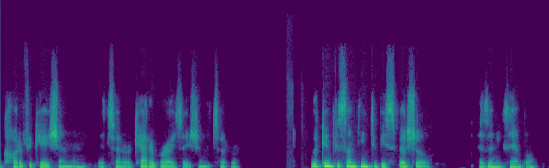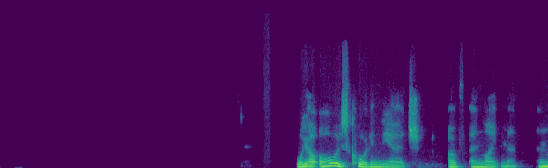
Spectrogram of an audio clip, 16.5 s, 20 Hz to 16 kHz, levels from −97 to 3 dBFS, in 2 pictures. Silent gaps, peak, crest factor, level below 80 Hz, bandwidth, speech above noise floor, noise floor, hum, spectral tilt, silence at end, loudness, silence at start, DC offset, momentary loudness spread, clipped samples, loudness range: 3.79-4.29 s, 6.77-6.88 s, 6.98-7.06 s, 8.25-8.45 s, 8.56-9.36 s, 9.42-11.76 s, 12.34-12.68 s, 16.23-16.27 s; -8 dBFS; 20 dB; -70 dBFS; 9.6 kHz; 49 dB; -75 dBFS; none; -6.5 dB/octave; 0 s; -27 LUFS; 0 s; under 0.1%; 16 LU; under 0.1%; 10 LU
